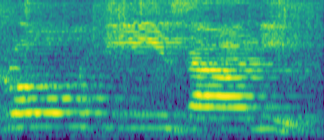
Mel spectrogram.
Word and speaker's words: Rohizani: As you can, if you notice my name, it is Rohizani. So it is R-O always Ro. H-I always He, not I. And Z-A is Za. N-I is Ni. So you can pronounce as it is spelled.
